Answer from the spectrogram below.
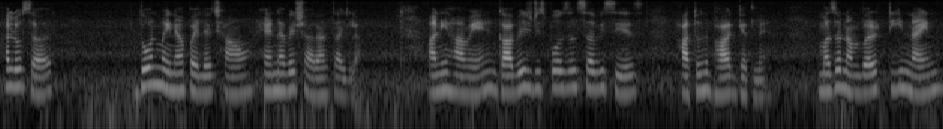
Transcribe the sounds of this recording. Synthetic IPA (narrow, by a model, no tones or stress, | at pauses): həlosəɾ | d̪onməɦinjãpəɦlet͡ɕʰãwhɛ̃nəʋẽɕaɾãnt̪ajla̰ː | ñiɦãʋẽɡabed͡ʑɖispozəlsəɾʋisiz | hat̪uːnbʱaɡɡʱɛt̪lɛ̰̃ | məd͡zonəmbəɾʈinain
